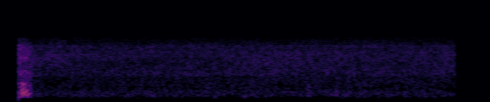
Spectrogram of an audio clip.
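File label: Incident Tactical, scanner audio recording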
